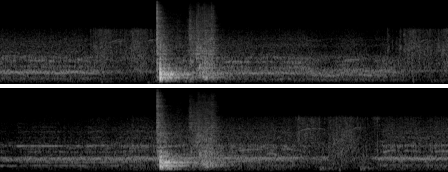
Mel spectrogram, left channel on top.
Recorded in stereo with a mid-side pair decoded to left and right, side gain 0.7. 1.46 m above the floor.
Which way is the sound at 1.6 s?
30° left.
